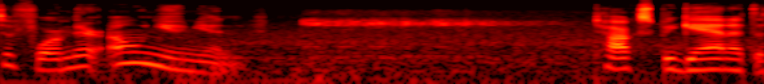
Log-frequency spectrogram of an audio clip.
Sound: car honking

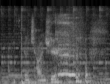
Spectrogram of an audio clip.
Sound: laughs

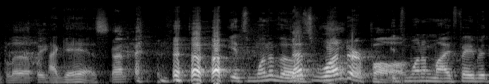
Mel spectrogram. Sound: laugh

